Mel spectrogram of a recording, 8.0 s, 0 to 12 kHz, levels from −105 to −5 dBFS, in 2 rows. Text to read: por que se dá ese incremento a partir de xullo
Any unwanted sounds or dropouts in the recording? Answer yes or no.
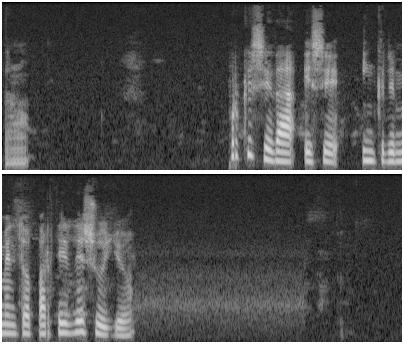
no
